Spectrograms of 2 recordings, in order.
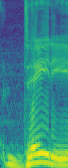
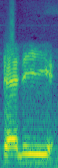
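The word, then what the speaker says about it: Deady: get this all the time I'm sure Tom dady is spelled dead II de AD why am i right there that's that's correct and a lot of people mispronounce it as Denny and a lot of people think it's actually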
